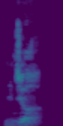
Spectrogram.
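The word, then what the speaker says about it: njoo: It's njo. So that's N-J-O-O, njo. – Njo. – So we start just with the N sound without any vowel before. No, we don't say njo, but njo. – Njo. – Good. And the accent is on the end, no?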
